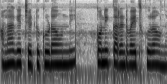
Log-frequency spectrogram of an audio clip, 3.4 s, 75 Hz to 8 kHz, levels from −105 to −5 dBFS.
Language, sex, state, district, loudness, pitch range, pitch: Telugu, female, Telangana, Mahabubabad, -13 LUFS, 220-235 Hz, 225 Hz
